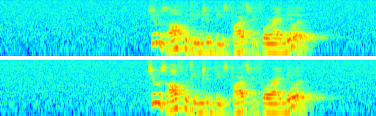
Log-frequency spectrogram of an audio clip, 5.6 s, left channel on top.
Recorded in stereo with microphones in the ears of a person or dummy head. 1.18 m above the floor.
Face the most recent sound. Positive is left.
turn(degrees=5)  # may be behind; listen again after turning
